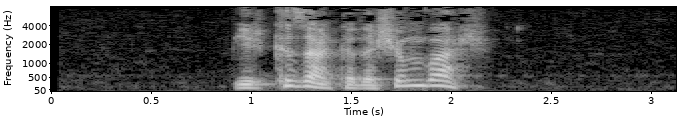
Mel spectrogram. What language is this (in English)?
Turkish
